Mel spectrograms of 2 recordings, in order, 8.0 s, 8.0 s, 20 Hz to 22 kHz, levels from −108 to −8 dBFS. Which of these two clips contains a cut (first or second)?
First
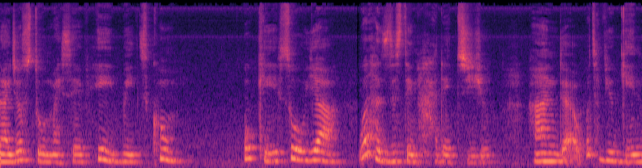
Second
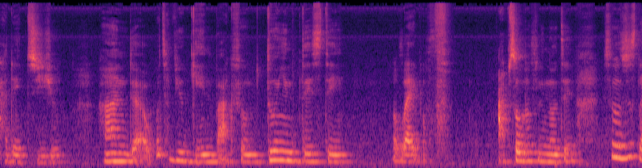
first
